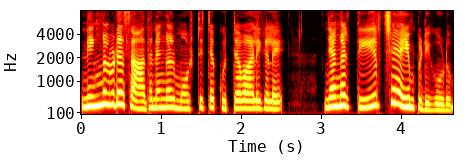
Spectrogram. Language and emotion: Malayalam, happy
